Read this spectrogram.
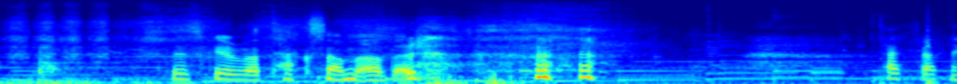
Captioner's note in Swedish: skratt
